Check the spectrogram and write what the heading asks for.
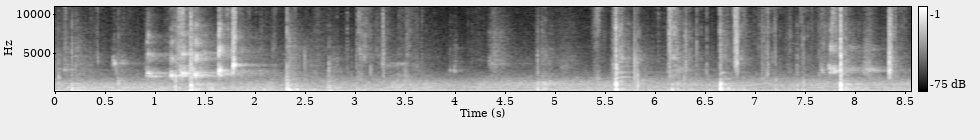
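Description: Tennis ball bouncing and players' footsteps on a hard court, a scatter of sharp separate knocks with a few short shoe squeaks early on. A low steady hum comes in about six seconds in.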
